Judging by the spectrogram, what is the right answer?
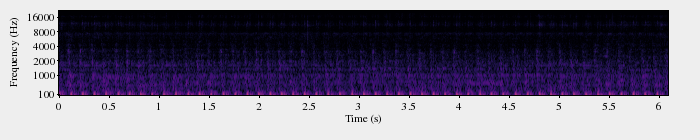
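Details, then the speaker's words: Motorcycle after engine rebuild with all internal bearings replaced except cam bearings, faulty silencer pipe: steady, even single-cylinder thump about three per second, the former growling gone; normal idle. "তো যে সাউন্ড ছিল ইঞ্জিনের মধ্যে ঘর ঘর ঘর ঘর ঘর ঘর ঘর ঘর এরকম শব্দ হতো, সেটা কিন্তু চলে গেছে। তো এখন কিন্তু একদম স্মুথ সাউন্ড চলে আসছে।"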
